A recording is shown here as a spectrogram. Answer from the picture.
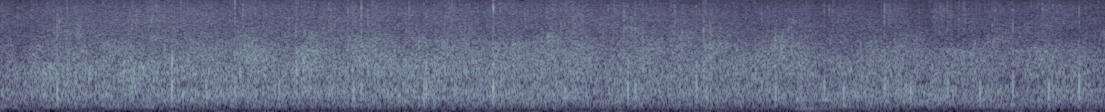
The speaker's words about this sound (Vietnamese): Nếu các con không muốn Việt Nam mình nằm ở trong cái nhóm thứ hai tồi tệ này đó thì hãy cho một tràng vỗ tay cam kết an toàn giao thông.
